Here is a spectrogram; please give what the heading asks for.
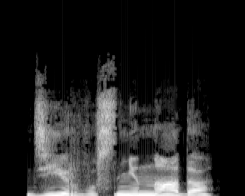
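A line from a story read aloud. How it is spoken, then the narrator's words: Angry king growl. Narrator (Russian): зло рыкнул великий король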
